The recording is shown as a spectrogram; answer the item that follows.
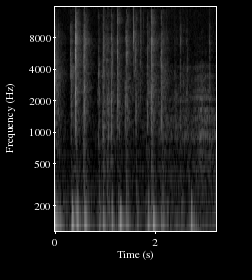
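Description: Rapid keystrokes on a computer keyboard while Python code is typed, an uneven run of close, crisp clicks and taps with no talking.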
